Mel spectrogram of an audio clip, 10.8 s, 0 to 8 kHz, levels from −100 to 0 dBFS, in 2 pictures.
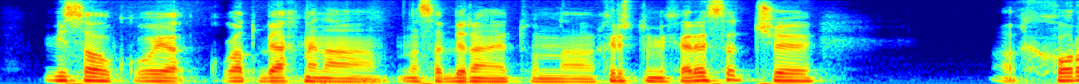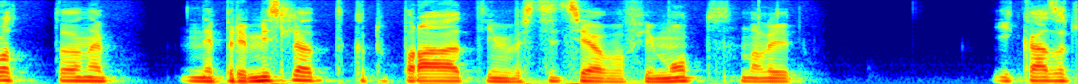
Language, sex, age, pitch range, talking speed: Bulgarian, male, 20-39, 110-135 Hz, 130 wpm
